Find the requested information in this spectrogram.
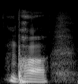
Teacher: तो हिंदी की स्पर्श घोष महाप्राण उष्ट ध्वनि जो है भ है।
